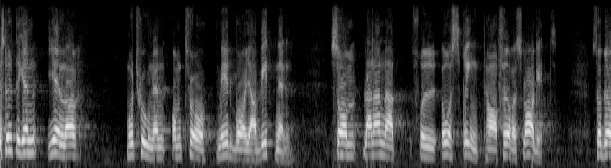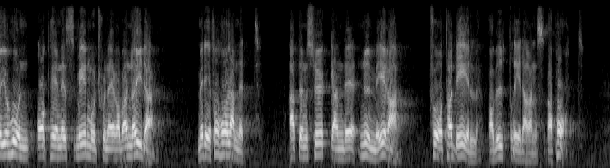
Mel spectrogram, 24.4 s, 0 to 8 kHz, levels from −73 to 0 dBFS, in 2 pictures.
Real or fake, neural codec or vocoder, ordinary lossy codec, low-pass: real; none; Opus, 16 kbps; 7.2 kHz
